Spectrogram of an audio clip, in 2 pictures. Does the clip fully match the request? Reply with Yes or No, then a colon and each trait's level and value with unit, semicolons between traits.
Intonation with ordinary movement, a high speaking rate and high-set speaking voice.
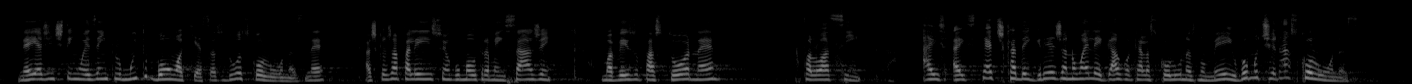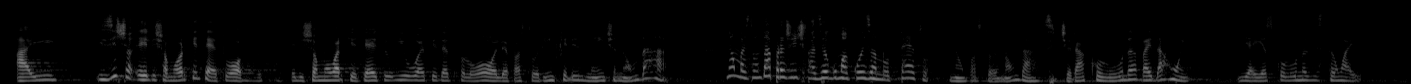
Yes: average, 4.7 semitones; fast, 200 wpm; high, 215 Hz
